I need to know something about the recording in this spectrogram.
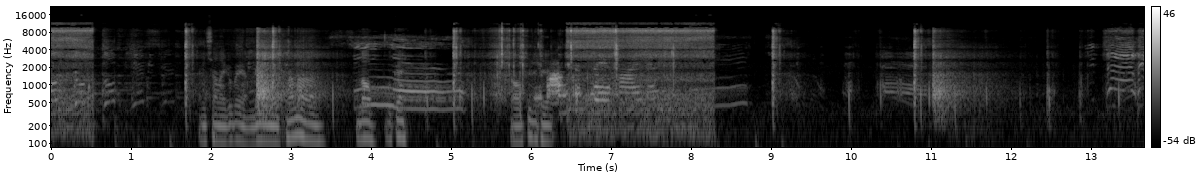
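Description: Game gunfire crackles from a tablet speaker.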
